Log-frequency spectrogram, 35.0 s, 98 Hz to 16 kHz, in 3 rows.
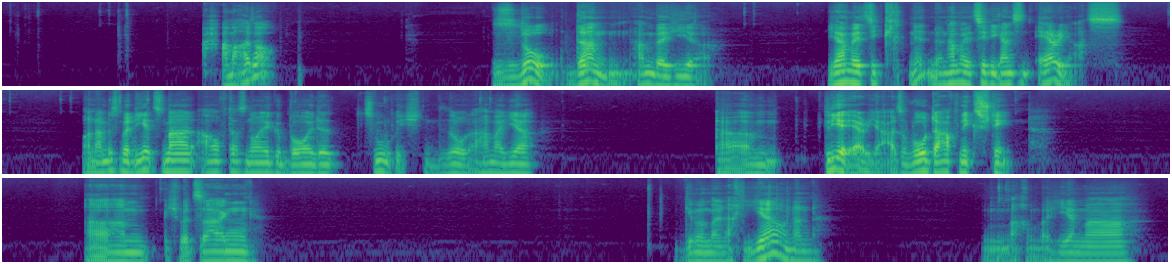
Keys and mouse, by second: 0.3 Tab, 0.9 click, 1.1 Tab, 5.1 n, 7.4 click, 7.9-9.0 middle drag, 11.6 click, 12.2 click, 12.7 click, 13.1 click, 13.9 click, 14.6-16.4 middle drag, 16.4 click, 17.2-19.6 middle drag, 21.8-25.1 drag, 25.1-29.8 middle drag, 31.1 n, 33.3 click.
